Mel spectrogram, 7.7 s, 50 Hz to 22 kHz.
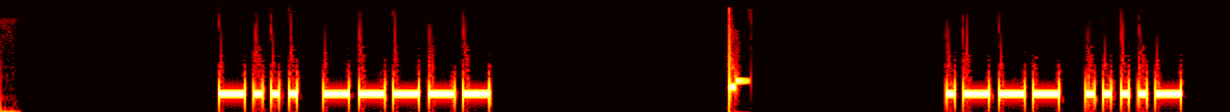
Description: Morse code, heard as a keyed tone, about 22 wpm, 700 Hz. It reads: B 0 J 4
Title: Single-Letter Single-Number 22wpm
